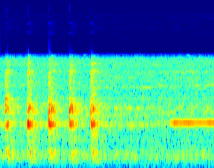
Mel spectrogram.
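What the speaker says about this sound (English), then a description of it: "His thoughts are interrupted by urgent knocking at the door" Five quick, urgent knocks rap on a door in an even rhythm, close and distinct, followed by a brief quiet hum.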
